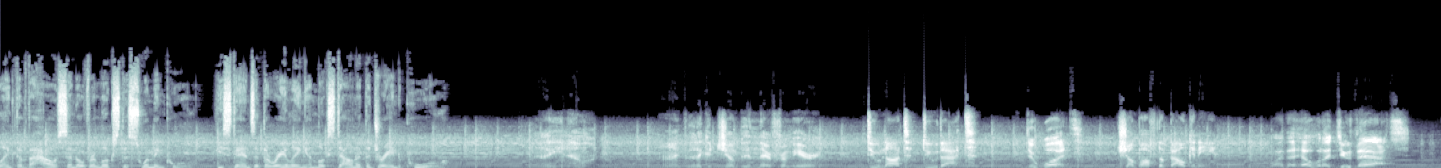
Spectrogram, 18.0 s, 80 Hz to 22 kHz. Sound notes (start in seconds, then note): 6.0 quietly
